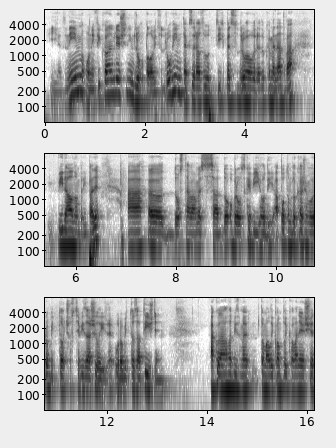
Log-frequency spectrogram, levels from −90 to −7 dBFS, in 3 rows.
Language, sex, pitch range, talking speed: Slovak, male, 110-130 Hz, 165 wpm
